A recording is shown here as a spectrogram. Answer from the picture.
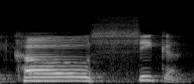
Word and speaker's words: cosecant: This first one, it's CSC, and we say that's the cosecant. The cosecant of theta. The next one is SEC, which is pronounced the secant of theta.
